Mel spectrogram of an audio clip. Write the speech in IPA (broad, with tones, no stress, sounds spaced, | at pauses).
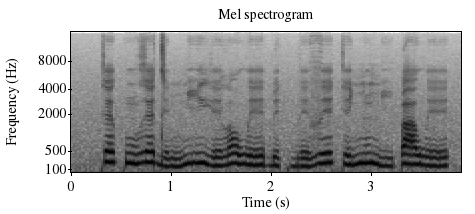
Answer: k ɛ˦ kʷ ũ˧ ɣ ɛ˧ d e˨ ŋ ɲ iː˦ j e˨ l ɔ˧ w eː˧ ɓ e˨ k b e˨ v eː˦ k e˧ ɲ ũ˦ ɲ iː˨ ɓ aː˦ w e˧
